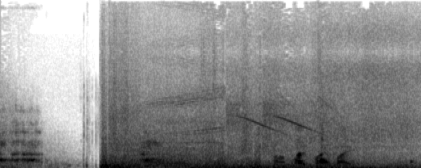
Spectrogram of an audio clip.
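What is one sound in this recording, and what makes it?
An energy weapon crackles and hums as it fires.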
